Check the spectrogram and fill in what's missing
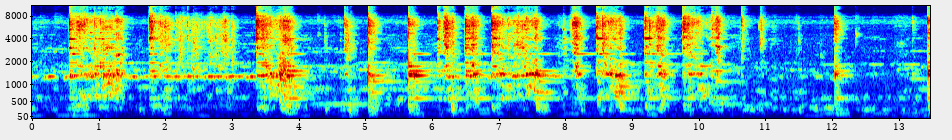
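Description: Boiled papaya being stirred in a pan to make papaya chutney, heard as irregular close metallic scrapes, clinks and taps of a spoon against the pan, with no talking.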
